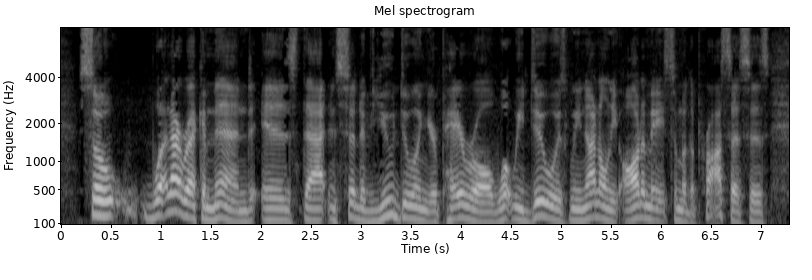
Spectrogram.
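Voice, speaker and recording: The recording is very clean, with a silent background. A man speaks at medium pitch with lively intonation. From US South, Georgia. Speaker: sales author and trainer. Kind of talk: podcast interview. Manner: fast.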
